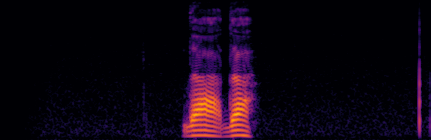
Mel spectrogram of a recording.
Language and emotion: Russian, neutral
